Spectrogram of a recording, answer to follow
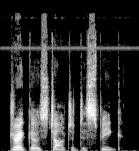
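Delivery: usual speaking voice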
